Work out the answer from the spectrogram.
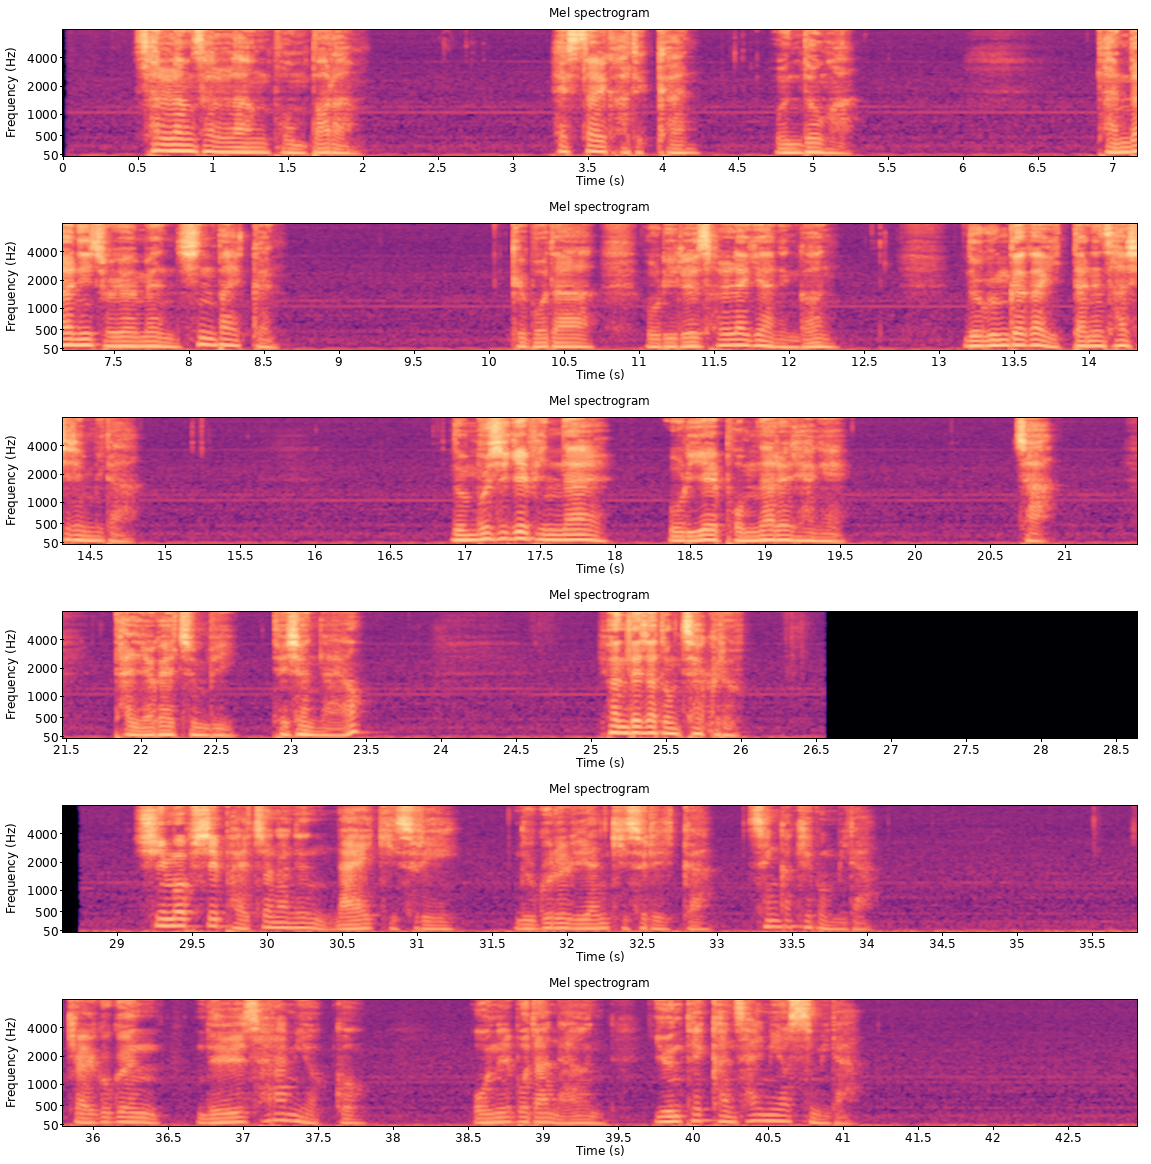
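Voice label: Korean male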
